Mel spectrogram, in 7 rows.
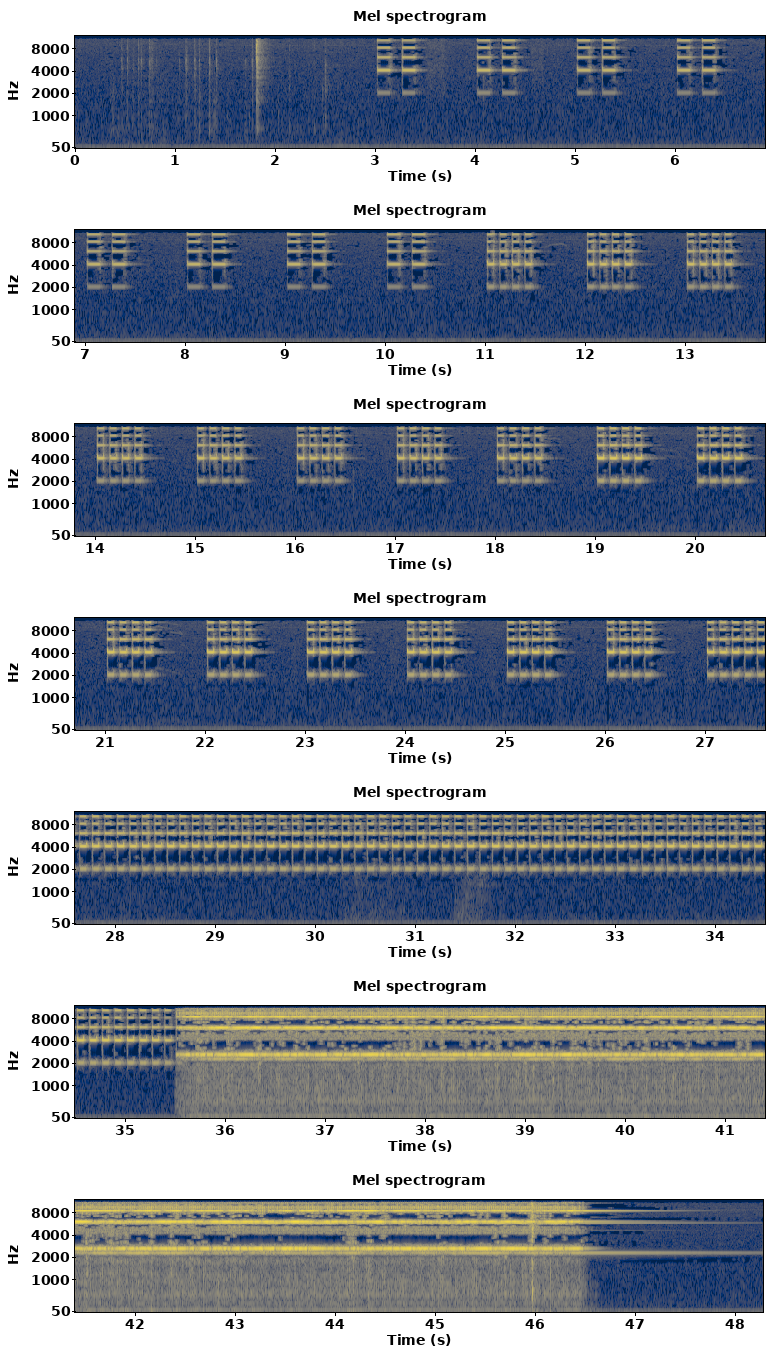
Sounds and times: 3.0s alarm 48.2s

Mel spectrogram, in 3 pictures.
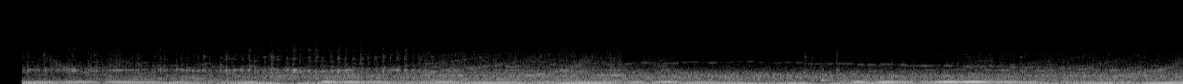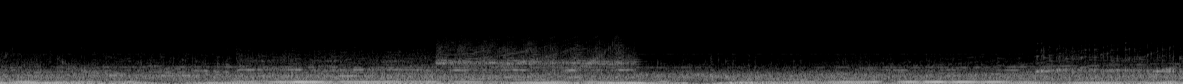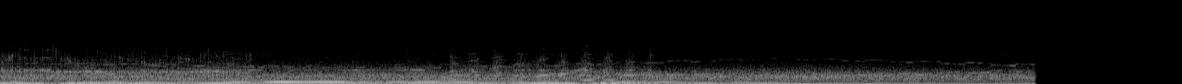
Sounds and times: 0.2s drone 34.0s

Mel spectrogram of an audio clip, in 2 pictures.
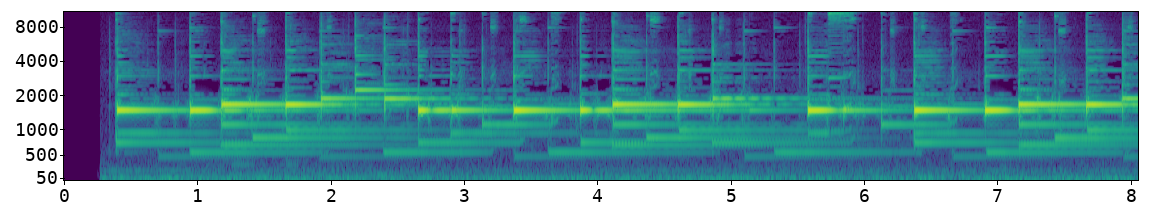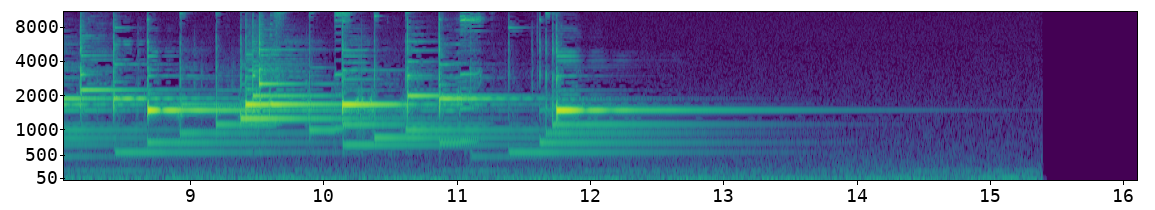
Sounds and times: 0.3s hand-turned music box 14.7s
0.4s music box handle turning 11.9s

